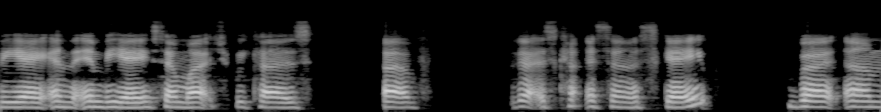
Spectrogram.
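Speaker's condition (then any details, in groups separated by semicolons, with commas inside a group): ALS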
